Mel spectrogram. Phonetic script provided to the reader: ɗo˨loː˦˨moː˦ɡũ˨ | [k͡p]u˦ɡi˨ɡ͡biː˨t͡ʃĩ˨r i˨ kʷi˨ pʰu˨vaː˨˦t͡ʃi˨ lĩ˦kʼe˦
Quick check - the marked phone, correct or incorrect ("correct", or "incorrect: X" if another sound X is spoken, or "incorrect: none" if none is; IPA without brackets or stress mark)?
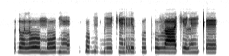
correct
